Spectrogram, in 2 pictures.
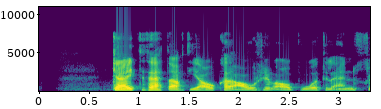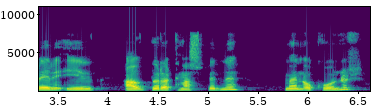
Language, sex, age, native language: Icelandic, male, 30-39, Icelandic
